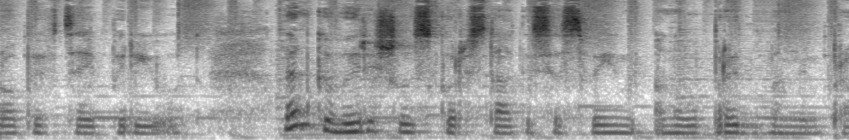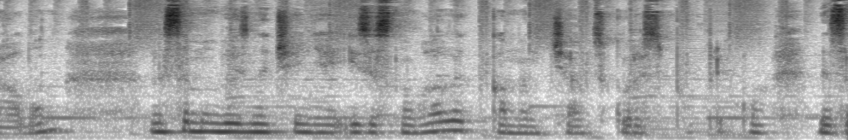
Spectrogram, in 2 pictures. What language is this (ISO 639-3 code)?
ukr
